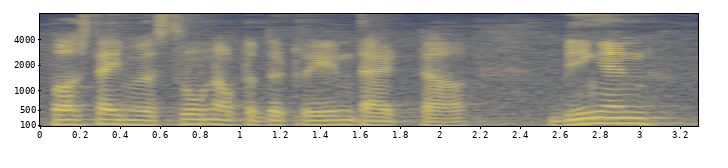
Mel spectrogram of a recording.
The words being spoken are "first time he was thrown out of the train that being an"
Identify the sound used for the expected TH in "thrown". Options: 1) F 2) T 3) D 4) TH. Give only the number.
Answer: 2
